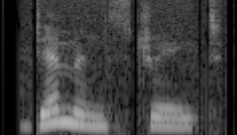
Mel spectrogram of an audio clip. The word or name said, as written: demonstrate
